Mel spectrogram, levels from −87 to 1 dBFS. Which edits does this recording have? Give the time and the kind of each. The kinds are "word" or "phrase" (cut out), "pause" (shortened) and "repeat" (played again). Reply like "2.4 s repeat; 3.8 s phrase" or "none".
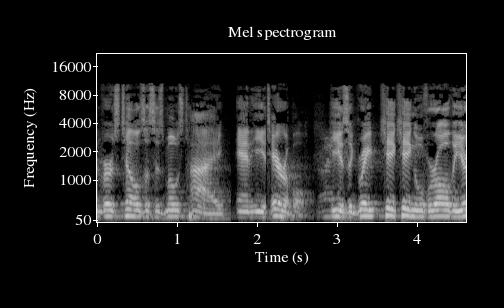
1.7 s pause; 2.1 s word; 2.7 s pause; 3.7 s repeat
